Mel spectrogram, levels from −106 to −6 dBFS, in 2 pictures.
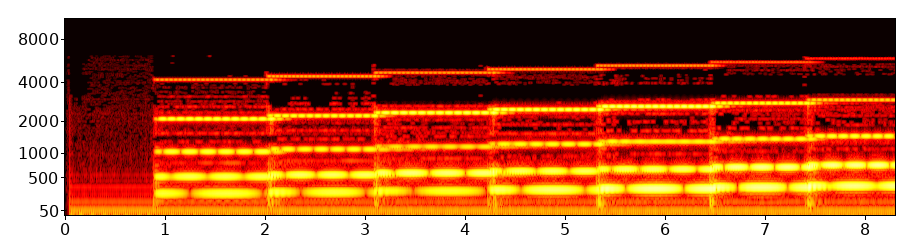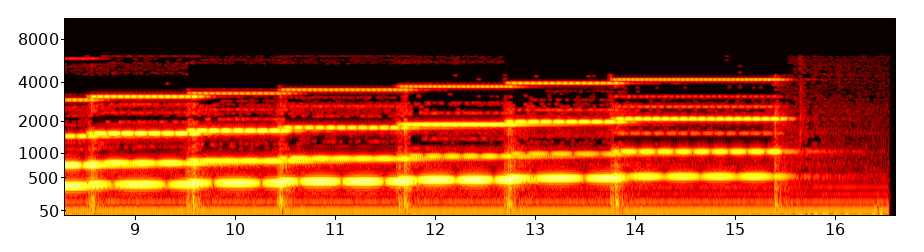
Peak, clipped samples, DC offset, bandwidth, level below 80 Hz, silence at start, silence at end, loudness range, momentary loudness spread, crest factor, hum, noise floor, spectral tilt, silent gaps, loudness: -6 dBFS; under 0.1%; 0.2%; 6.2 kHz; -48 dBFS; 0.9 s; 1 s; 5 LU; 6 LU; 16 dB; 50 Hz at -50 dBFS; -48 dBFS; -6 dB/octave; none; -22 LUFS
